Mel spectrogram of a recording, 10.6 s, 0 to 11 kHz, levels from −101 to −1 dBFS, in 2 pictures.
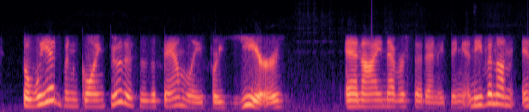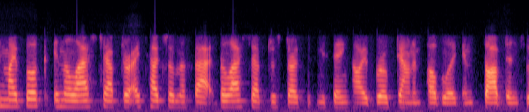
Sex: female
